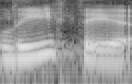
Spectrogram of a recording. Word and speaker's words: Lethe: Do we have the correct pronunciation? I had to look it up. Lethe. Lethe, okay.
